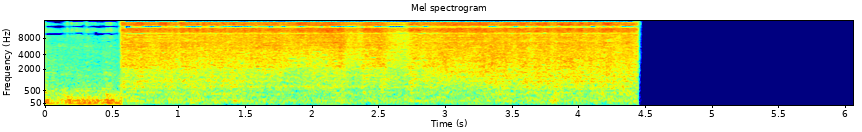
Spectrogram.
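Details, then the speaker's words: Diesel heater in an Alaska camping truck runs normally with a steady loud roar of combustion fan and burner, no sputter or surging, after its intake, clogged with snow and ice, was cleared, cut shorter and relocated by the cross member. "The diesel heater has been fixed, if you can hear the loud noise of it running. The entire intake was just clogged with snow and ice."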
